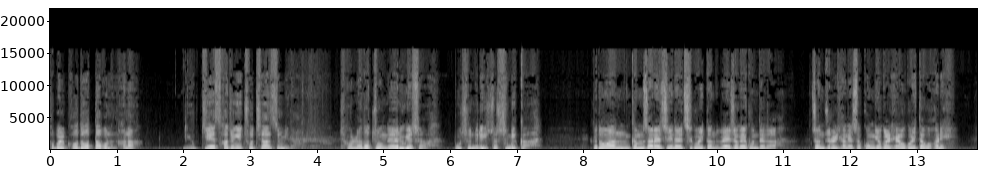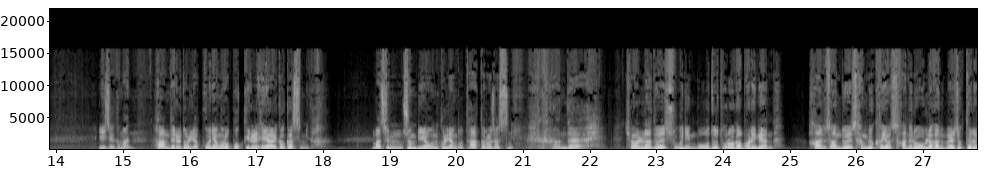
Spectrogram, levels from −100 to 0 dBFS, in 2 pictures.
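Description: Speech recording with no audible technical faults.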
